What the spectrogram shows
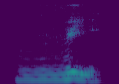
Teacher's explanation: We, if they're always saying V. V is a sound where your teeth, your top teeth, are going to be touching your bottom lip. But you want to keep it loose so that air can flow out.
